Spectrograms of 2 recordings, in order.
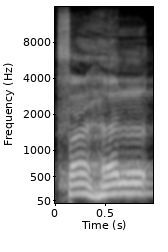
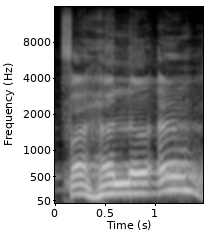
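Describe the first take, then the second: First: The final L stops cleanly without added vowel. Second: The final L bounces with an added vowel. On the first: The speaker calls it right. "Jadi hanya masuk fahal" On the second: The speaker calls it wrong. "Contoh fahal ang fahal ang ya seperti memantulkan selain huruf hijaiyah namanya tawalud"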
